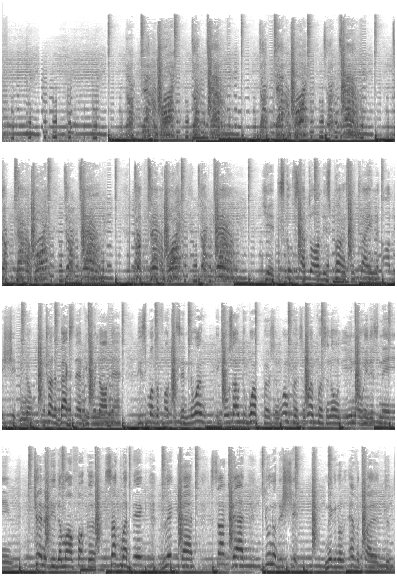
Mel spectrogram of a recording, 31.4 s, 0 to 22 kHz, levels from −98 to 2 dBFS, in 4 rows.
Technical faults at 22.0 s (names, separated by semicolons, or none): none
